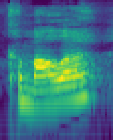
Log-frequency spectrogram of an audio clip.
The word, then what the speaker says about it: Kamala: So people were calling her Kamala, but her name is Kamala.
